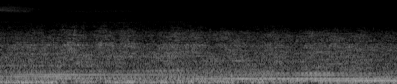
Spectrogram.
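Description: Propeller airplane passing overhead, a steady droning engine roar with a low hum, loud and constant for a few seconds before thinning slightly, no voices.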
